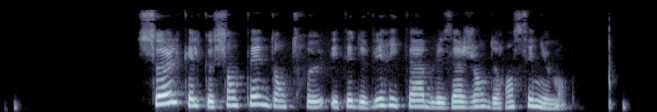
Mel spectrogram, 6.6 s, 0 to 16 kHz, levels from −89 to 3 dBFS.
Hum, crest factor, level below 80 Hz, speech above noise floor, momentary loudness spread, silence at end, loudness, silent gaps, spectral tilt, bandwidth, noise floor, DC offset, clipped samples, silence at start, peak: none; 18 dB; -70 dBFS; over 71 dB; 10 LU; 0.3 s; -19 LUFS; none; -6 dB/octave; 11.5 kHz; under -90 dBFS; under 0.1%; under 0.1%; 0.15 s; -2 dBFS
